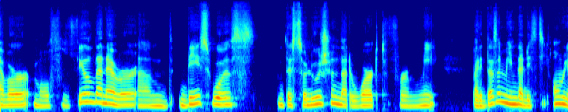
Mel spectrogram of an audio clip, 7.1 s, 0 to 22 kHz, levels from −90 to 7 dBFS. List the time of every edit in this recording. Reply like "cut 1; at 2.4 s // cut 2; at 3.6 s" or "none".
none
